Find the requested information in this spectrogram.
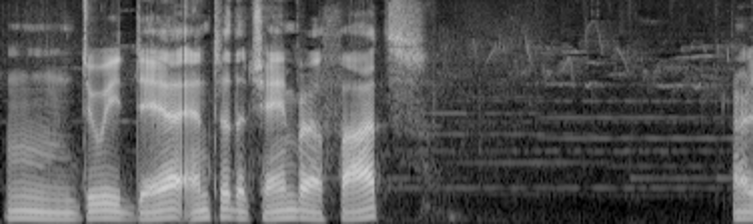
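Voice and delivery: ordinary talk, nothing marked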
